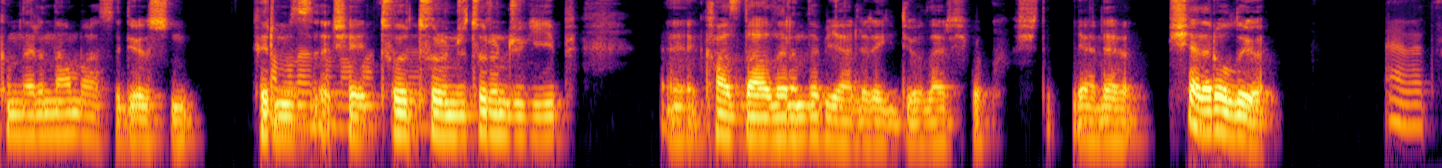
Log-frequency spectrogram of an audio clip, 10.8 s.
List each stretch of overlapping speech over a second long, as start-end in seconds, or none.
2.0-3.2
